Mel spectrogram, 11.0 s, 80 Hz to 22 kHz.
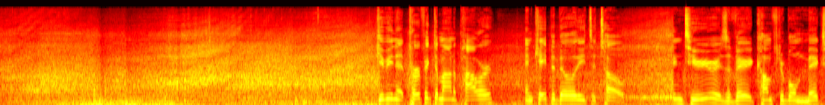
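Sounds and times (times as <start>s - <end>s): passing vehicle tyres and engine: 0.0s - 11.0s.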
